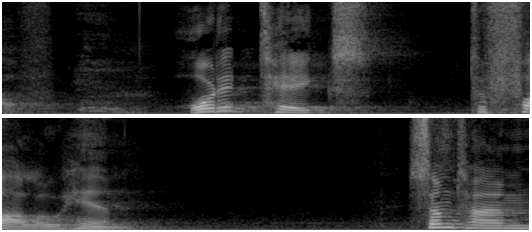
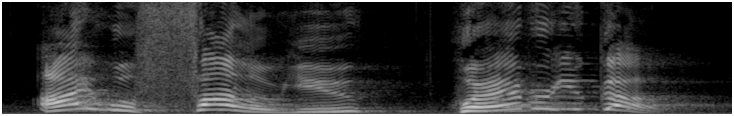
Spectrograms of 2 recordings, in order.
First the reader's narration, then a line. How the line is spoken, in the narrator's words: he shouts out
